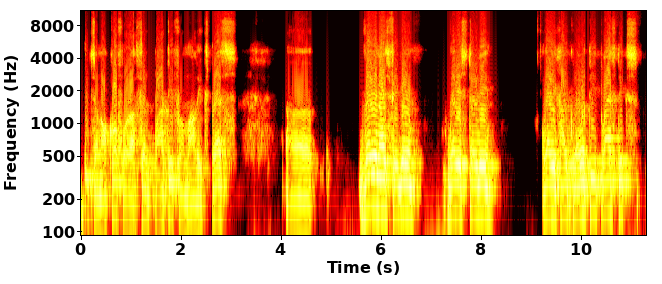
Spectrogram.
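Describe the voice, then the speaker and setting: Pausing long and often, a man with a non-native accent speaks at a fairly slow pace, his fairly high pitch showing ordinary variation. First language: not English. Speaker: toy reviewer. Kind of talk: product review. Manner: halting.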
